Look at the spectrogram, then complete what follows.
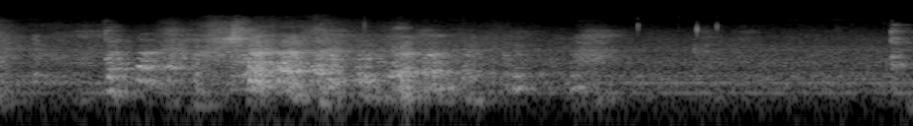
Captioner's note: audience laugh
